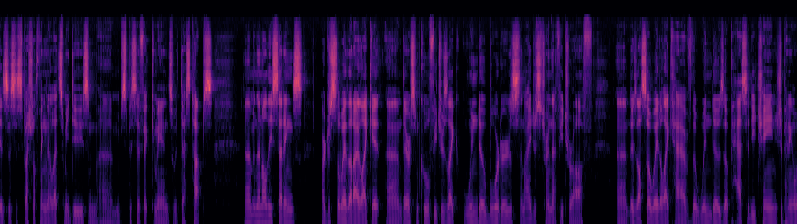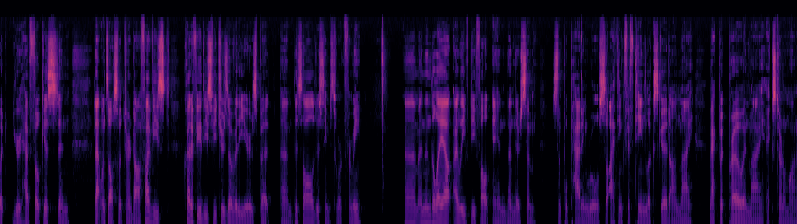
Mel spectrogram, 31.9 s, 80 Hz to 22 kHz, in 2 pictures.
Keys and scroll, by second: 6.6 typing.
